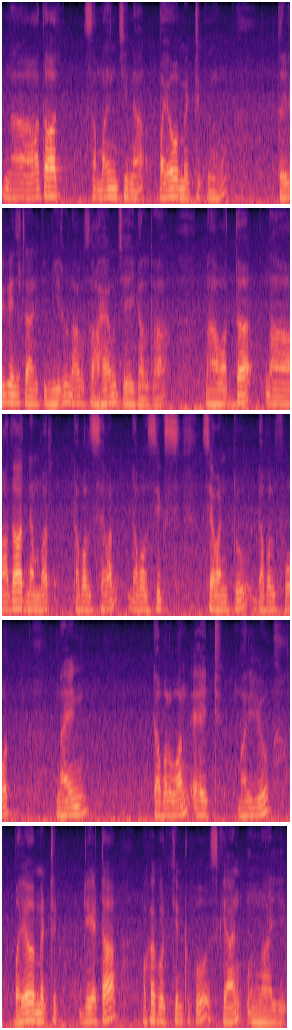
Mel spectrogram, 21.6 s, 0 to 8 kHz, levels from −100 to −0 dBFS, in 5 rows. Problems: none marked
